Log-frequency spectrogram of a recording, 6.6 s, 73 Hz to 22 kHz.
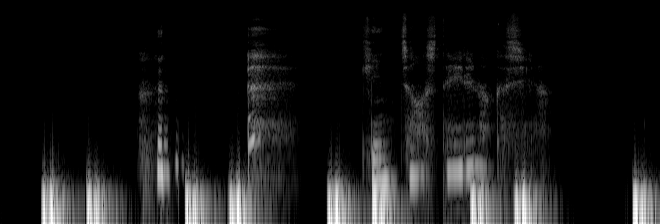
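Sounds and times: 
quick heavy heartbeat: 0.4s - 1.2s, 1.8s - 2.6s, 3.3s - 4.0s, 4.7s - 5.5s, 6.3s - 6.5s
speech: 1.6s - 1.9s, 3.7s - 5.4s
person gasping: 2.5s - 3.0s
soft breathy sighs: 2.5s - 3.0s.

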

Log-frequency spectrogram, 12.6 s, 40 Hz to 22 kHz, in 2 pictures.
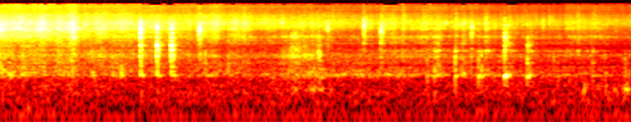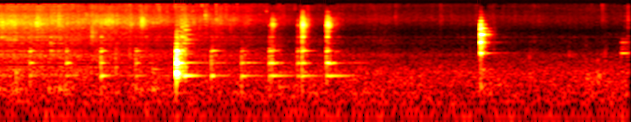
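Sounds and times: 
konnyaku and paprika stir-fried with butter and soy sauce sizzling in a pan: 0.0s - 9.7s.

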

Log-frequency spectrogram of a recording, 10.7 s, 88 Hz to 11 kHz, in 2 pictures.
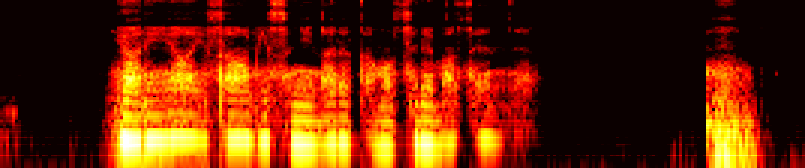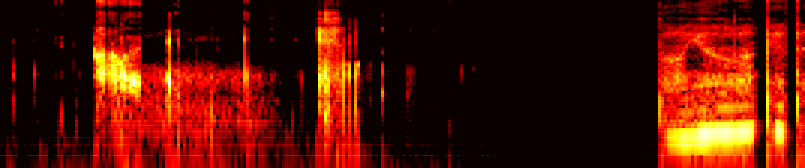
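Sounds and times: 
speech: 0.8s - 3.5s, 9.9s - 10.7s
small mouth clicks: 5.4s - 8.0s
wet ASMR ear-licking mouth sounds: 5.6s - 7.8s.

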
